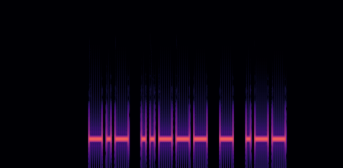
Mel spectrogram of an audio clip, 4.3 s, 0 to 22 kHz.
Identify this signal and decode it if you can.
Morse code, heard as a keyed tone, about 22 wpm, 700 Hz. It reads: K2TW
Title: Easy Call Signs Repeated 2x - 22wpm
